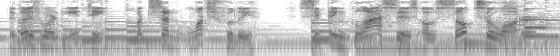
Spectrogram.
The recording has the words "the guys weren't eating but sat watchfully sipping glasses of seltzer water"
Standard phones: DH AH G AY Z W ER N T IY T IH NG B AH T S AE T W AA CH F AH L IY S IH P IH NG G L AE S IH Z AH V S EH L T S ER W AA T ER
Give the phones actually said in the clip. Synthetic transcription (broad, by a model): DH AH G AY Z W ER N T IY T IH NG B AH T S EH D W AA CH F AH L IY S IH P IH NG G L AE S IH Z AH V S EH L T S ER W AA T ER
